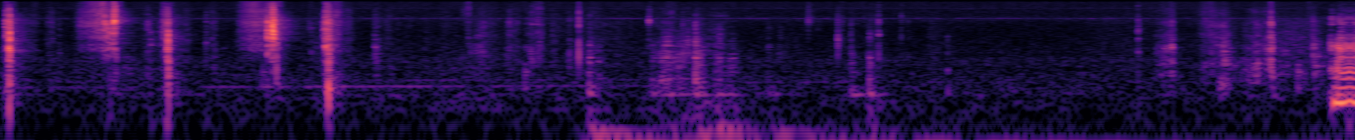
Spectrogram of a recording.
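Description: Tarot cards shuffled by hand during a reading, a run of crisp riffling bursts and slaps at first, then a softer continuous shuffling patter that carries on to the end.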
